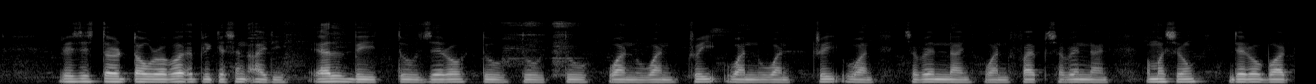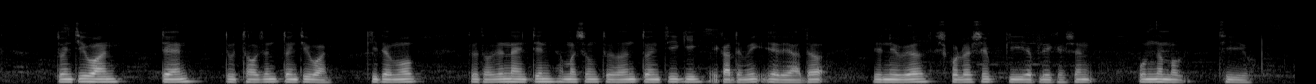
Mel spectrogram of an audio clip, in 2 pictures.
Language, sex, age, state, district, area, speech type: Manipuri, male, 18-30, Manipur, Kangpokpi, urban, read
